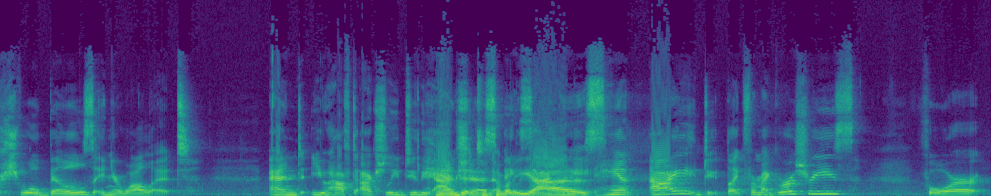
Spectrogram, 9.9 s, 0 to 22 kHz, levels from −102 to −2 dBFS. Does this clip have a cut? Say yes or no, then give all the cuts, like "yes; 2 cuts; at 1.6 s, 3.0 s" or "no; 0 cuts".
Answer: no; 0 cuts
